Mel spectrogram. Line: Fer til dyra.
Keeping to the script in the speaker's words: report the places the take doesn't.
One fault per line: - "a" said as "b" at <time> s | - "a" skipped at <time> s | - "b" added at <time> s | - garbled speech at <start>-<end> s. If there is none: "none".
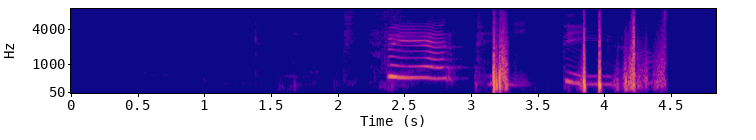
none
